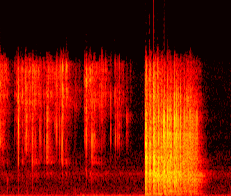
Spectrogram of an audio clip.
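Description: Dice rolled during a tabletop role-playing game: a few light rattling clicks, then a louder half-second clatter as they tumble across the table before stopping.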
